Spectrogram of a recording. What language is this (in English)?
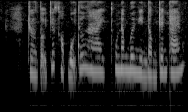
Vietnamese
